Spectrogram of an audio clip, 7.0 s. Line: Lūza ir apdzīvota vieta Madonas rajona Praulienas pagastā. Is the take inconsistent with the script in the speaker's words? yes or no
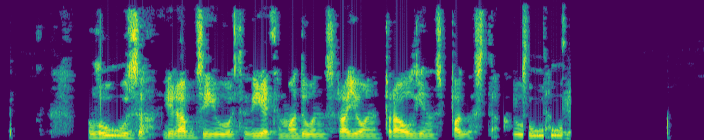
yes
